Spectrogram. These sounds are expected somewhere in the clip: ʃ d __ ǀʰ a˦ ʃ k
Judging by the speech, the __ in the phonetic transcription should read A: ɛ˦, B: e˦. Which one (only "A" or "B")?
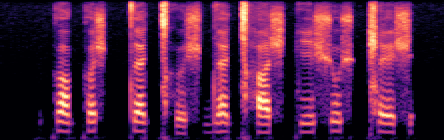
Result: A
